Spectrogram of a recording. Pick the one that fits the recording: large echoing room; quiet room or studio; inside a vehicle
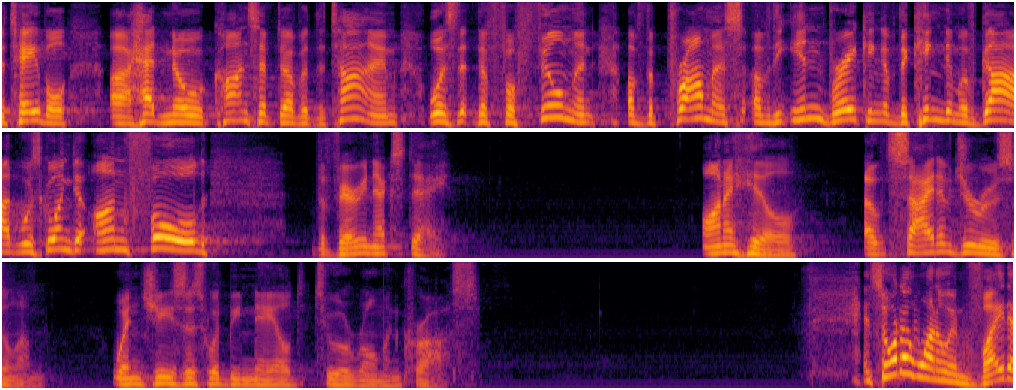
large echoing room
